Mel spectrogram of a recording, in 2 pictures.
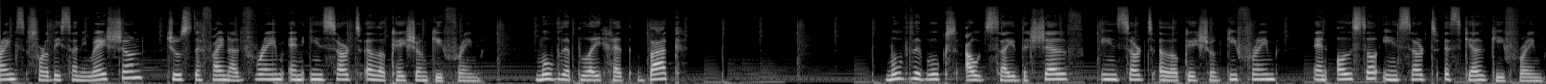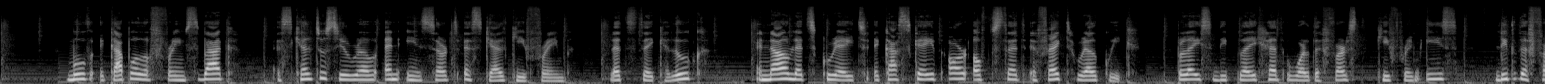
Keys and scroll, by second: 0.3-0.7 typing, 3.7 i, 8.8 g, 9.0 y, 11.5 i, 13.6 i, 19.1 s, 19.6 0, 21.0 i, 22.2 space, 24.3 space, 26.5 space.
